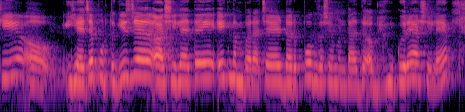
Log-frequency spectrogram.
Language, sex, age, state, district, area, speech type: Goan Konkani, female, 18-30, Goa, Canacona, rural, spontaneous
